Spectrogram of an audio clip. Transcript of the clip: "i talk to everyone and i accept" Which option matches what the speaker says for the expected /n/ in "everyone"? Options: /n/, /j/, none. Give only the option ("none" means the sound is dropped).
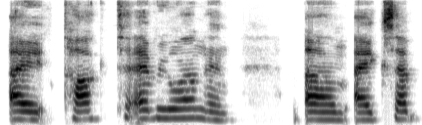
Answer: /n/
